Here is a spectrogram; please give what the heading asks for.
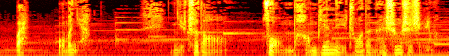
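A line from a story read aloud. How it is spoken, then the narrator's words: Lowered voice. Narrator (Chinese): 这个学长压低声音说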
